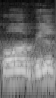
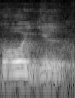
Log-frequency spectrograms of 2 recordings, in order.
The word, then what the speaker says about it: கோயில்: ஆனா இந்த வார்த்தைய இந்த வார்த்தை எல்லாருமே பயன்படுத்தும்போது கோவில் அப்படின்னு சொல்லி பயன்படுத்துறாங்க. கோவில் கிடையாது. அது வந்து கோயில்.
